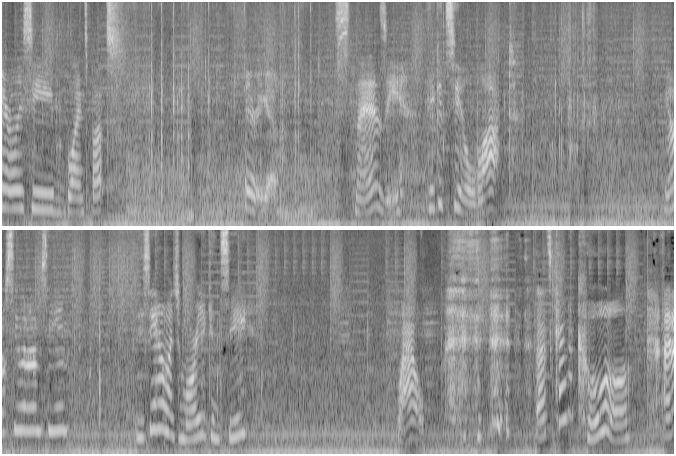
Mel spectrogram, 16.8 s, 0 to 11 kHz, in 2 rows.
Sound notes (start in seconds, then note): 14.0 laughs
